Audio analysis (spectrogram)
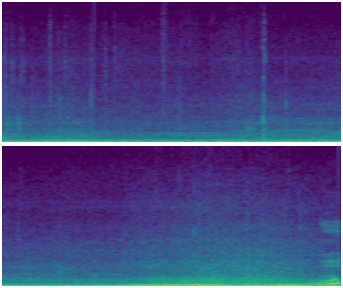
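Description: An old truck with a faulty temperature sensor, smoking as it drives: a continuous close, loud engine drone with slight revving changes and a rising pitch near the end.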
